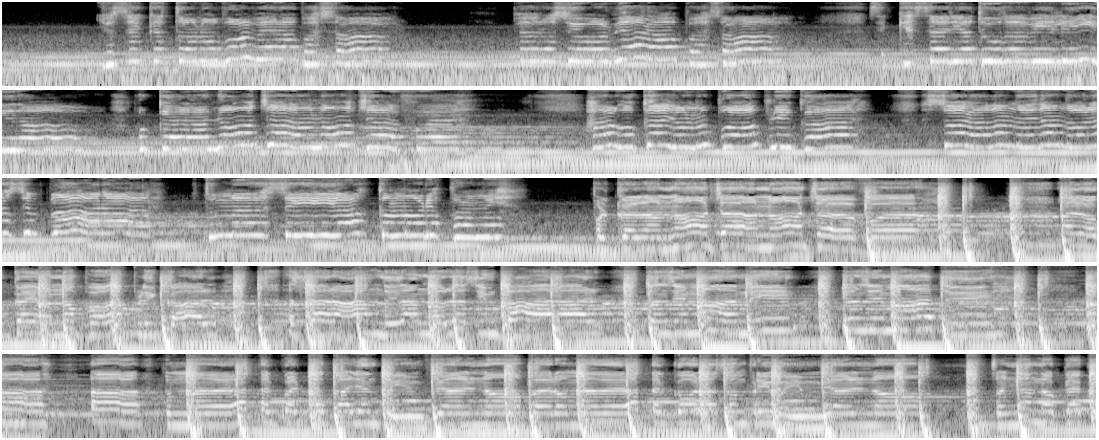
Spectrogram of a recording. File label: pop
